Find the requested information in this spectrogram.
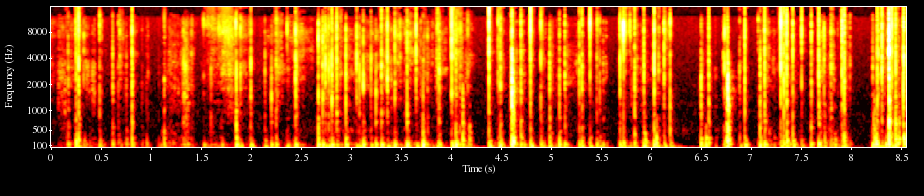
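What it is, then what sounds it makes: Foil sheet-mask pouch tapped with nails. Long nails tap in rapid rolls on a flat printed plastic and foil sheet mask pouch. The taps are crisp, dry and clicky with a soft low body, coming in fast bursts separated by brief pauses, each tap dying away almost instantly.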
